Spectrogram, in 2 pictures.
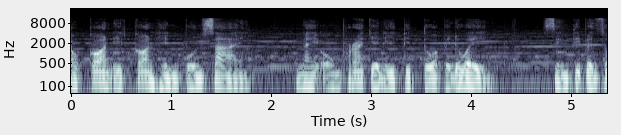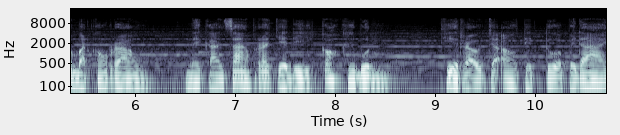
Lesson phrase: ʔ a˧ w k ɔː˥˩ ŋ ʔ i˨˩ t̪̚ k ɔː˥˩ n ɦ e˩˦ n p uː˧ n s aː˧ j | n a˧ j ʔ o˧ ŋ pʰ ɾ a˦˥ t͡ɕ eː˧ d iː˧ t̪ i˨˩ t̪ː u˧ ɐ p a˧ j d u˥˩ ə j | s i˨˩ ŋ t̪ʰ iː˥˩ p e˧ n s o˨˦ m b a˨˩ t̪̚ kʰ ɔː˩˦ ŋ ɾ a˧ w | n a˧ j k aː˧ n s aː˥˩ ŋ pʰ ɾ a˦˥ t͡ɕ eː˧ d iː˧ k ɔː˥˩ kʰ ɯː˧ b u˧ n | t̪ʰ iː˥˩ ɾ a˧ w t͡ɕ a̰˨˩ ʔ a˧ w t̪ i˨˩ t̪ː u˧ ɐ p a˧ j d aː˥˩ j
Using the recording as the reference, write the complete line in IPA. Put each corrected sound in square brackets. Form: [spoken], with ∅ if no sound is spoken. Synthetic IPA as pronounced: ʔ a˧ w k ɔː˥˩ [n] ʔ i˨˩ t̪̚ k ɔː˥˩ n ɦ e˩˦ n p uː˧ n s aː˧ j | n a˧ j ʔ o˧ ŋ pʰ ɾ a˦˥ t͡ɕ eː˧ d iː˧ t̪ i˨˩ t̪ː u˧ ɐ p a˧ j d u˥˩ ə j | s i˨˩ ŋ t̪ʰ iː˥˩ p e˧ n s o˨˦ m b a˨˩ t̪̚ kʰ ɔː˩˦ ŋ ɾ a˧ w | n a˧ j k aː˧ n s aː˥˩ ŋ pʰ ɾ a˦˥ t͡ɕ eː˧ d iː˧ k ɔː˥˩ kʰ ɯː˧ b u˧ n | t̪ʰ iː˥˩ ɾ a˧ w t͡ɕ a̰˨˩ ʔ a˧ w t̪ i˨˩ t̪ː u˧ ɐ p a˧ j d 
